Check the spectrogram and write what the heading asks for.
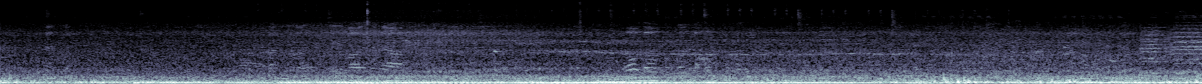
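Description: City street ambience: a steady low rumble of traffic, with snatches of passers-by talking, the voices clearest about four and eight seconds in.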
